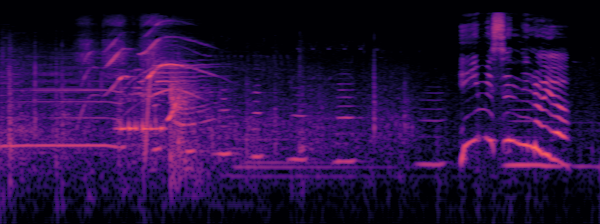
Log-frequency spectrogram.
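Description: Cartoon soundtrack: a held note, then quick rising whistle-like glides and a short line of low notes. Near the end, a brief wordless voice sound that rises and falls in pitch.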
